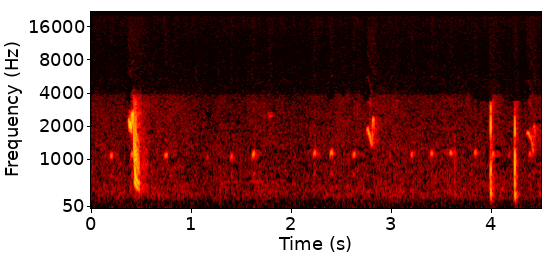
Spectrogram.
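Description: Female common quail: soft, low clicking notes repeated about five per second, broken by a few sharp, loud sweeping squeaks and rising chirps.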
